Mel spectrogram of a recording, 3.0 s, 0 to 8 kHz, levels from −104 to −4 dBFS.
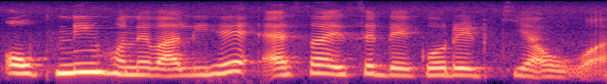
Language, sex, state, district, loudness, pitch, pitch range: Hindi, male, Madhya Pradesh, Dhar, -15 LUFS, 240 Hz, 215-270 Hz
